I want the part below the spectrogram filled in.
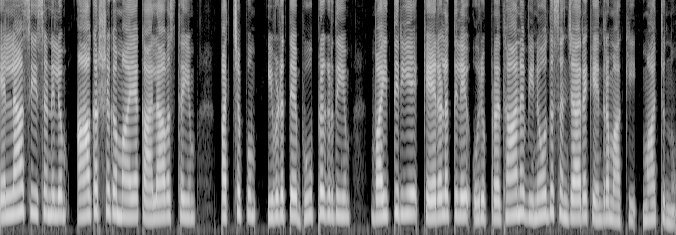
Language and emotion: Malayalam, neutral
